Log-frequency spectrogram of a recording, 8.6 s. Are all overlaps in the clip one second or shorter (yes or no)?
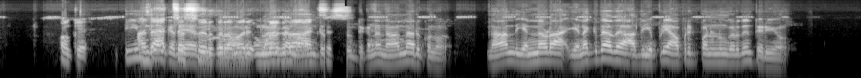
no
